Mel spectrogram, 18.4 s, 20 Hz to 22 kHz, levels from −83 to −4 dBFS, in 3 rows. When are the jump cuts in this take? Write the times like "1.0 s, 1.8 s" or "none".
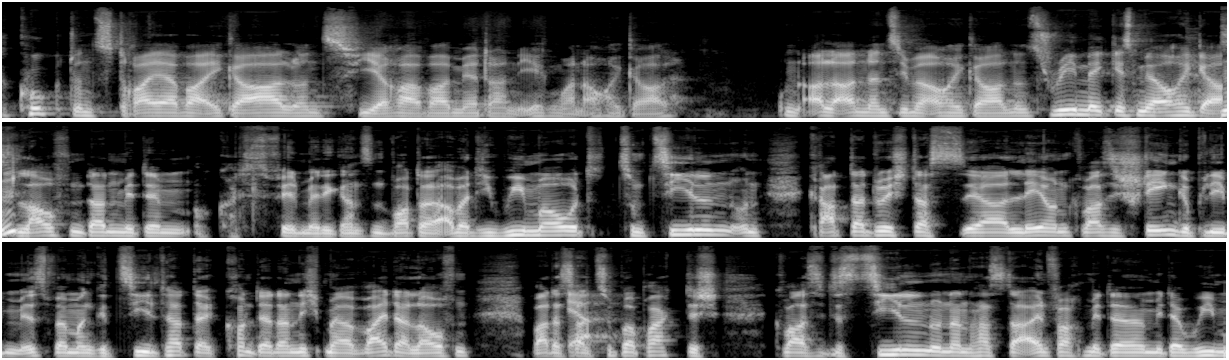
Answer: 6.1 s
